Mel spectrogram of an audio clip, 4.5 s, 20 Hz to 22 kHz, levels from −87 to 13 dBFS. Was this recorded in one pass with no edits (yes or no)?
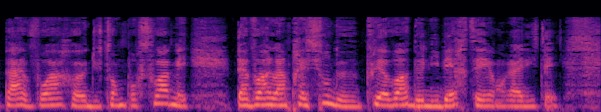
yes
